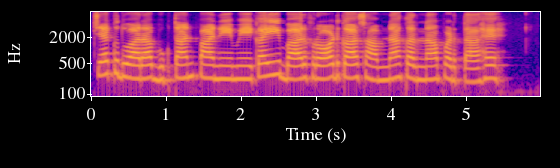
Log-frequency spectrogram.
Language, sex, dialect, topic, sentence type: Hindi, female, Marwari Dhudhari, banking, statement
